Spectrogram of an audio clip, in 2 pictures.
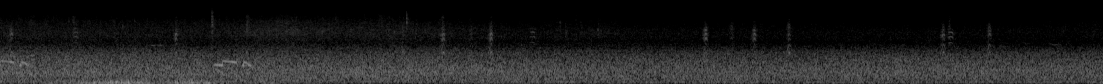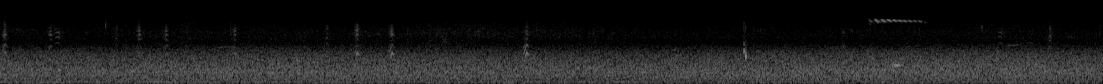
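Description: Scattered faint high chirps of small birds over a steady background hiss, with one brief, high, thin call near the end. A short low rumble sounds about a second in.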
